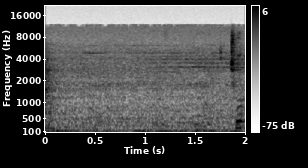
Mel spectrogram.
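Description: Steady low rumble of a hotpot of broth at the boil on its burner, with a light clink near the end.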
